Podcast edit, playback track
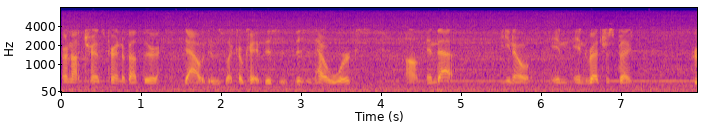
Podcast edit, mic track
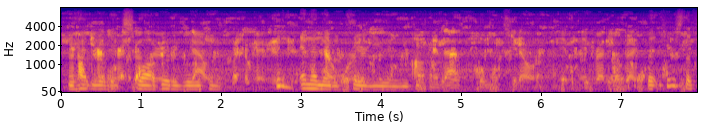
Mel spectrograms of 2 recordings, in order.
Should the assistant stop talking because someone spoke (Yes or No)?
Yes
